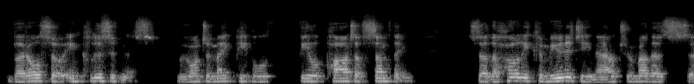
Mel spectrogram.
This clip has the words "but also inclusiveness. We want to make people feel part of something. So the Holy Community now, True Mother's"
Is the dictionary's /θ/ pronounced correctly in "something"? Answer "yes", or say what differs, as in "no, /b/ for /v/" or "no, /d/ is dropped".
yes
